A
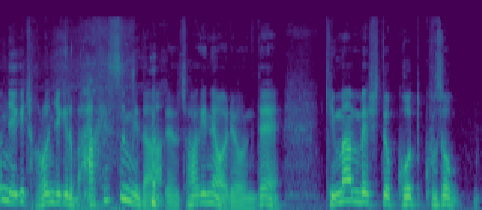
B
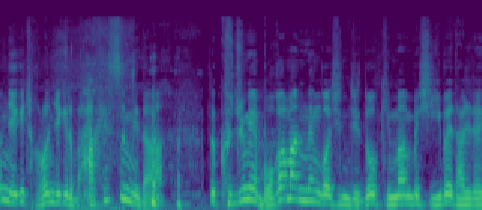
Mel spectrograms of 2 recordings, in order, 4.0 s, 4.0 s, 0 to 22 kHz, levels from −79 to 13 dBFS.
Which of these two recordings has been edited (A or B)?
A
